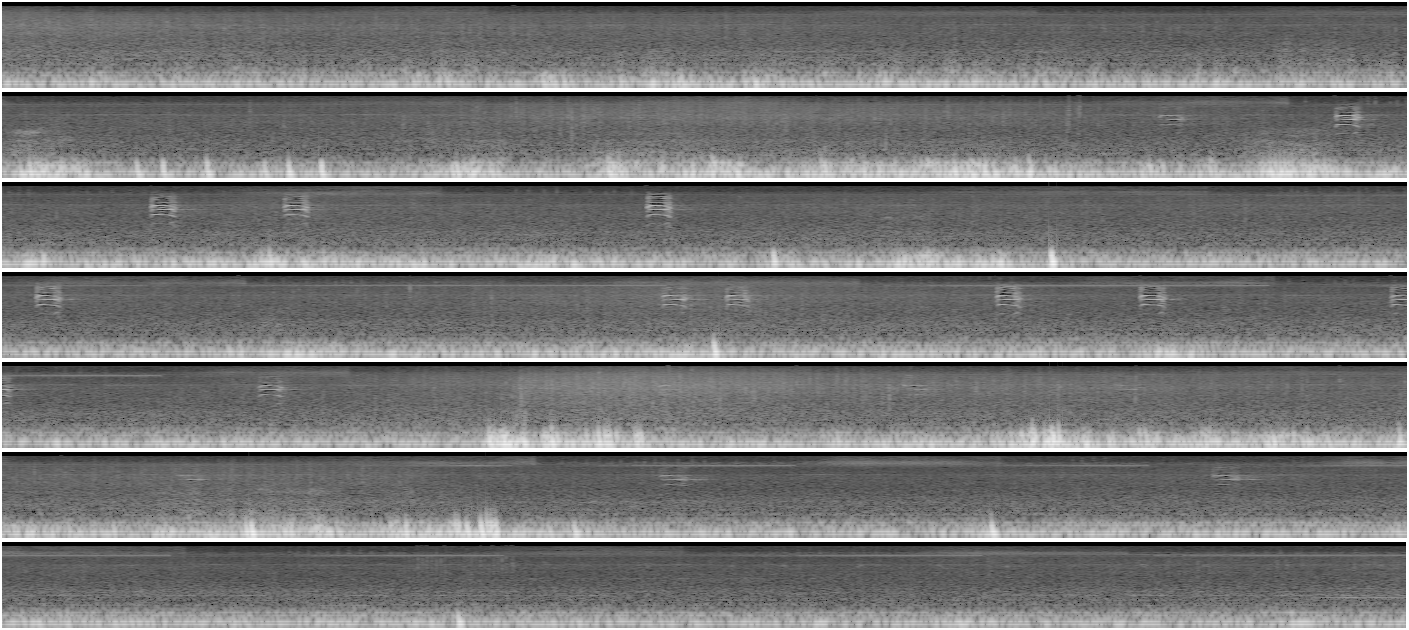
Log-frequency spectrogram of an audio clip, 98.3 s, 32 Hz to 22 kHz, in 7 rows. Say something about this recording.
Another recording of one of my favorite fall soundscapes featuring cottonwood leaves "shimmering", the lonely call of a Blue Jay and the soft sound of insects singing a little more quiet than they do in the warmer temps of summer.
Recorded using my Zoom H4-N recorder, and the famous SM57 microphone.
